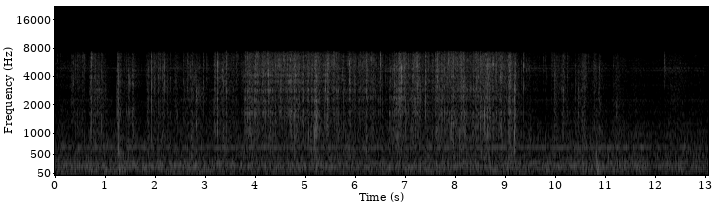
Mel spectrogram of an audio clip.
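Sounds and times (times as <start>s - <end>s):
plastic bag crinkling: 0.0s - 11.4s.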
